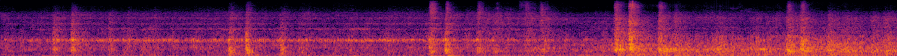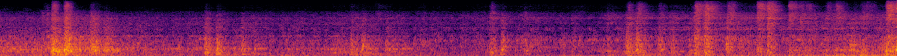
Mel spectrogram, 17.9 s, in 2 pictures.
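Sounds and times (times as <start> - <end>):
train rumble: 0.0 - 17.9
wheels clacking over rail joints: 15.2 - 17.9.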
